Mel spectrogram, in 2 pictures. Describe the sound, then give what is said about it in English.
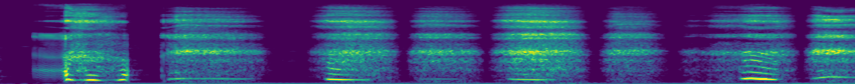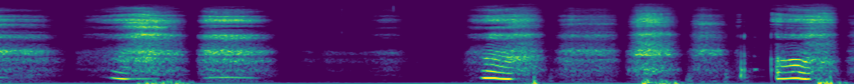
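Heavy breathing and moaning from a person feeling lightheaded and nearing climax: a run of many breathy gasps and sighs alternating with voiced moans that waver in pitch. No words are spoken. “just moaning, breathing heavily.”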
